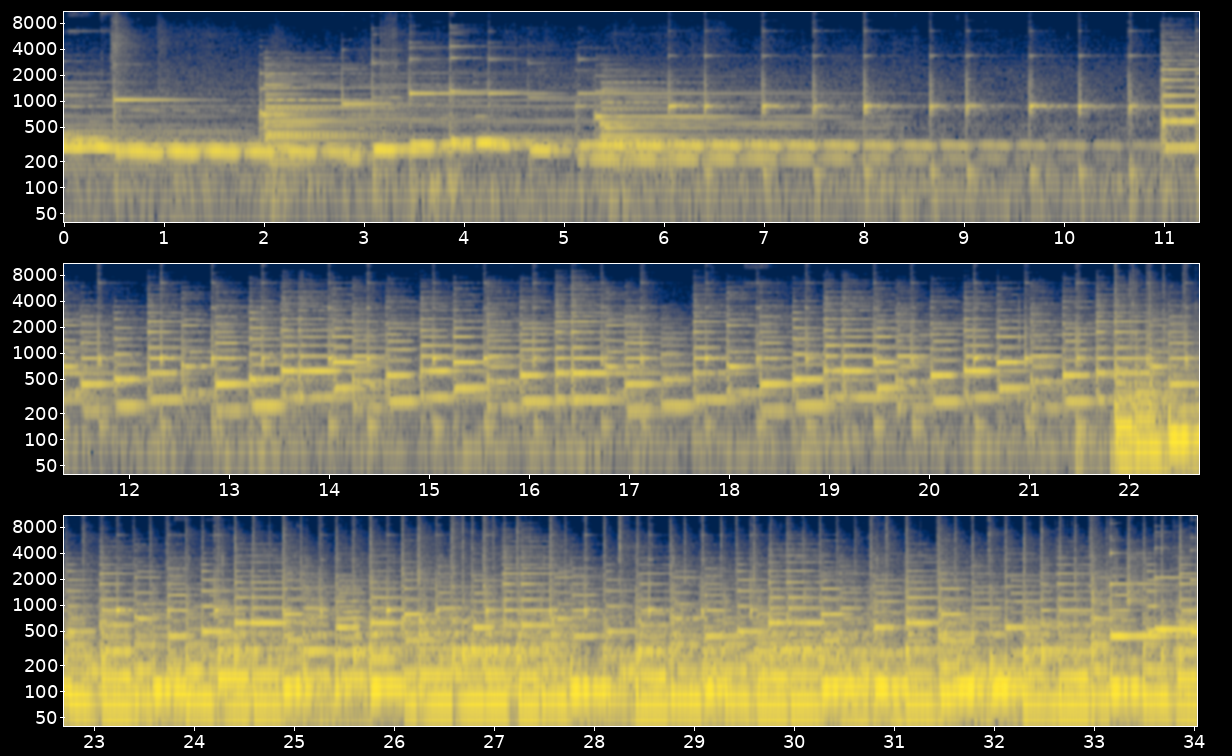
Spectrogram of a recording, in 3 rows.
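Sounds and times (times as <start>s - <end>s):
piano chords: 0.0s - 34.0s
vibraphone melody: 2.7s - 29.0s, 32.8s - 34.0s.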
